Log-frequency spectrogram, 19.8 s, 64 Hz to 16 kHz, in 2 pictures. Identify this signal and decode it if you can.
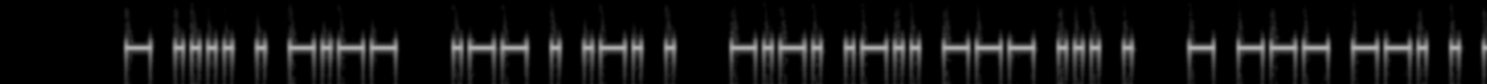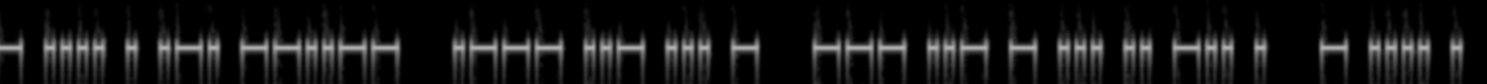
Morse code, heard as a keyed tone, about 22 wpm, 700 Hz. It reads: THEY WERE CLOSE TOGETHER, JUST OUTSIDE THE
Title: Sentences from Top 1000 Words - Review Part 6 - 22wpm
